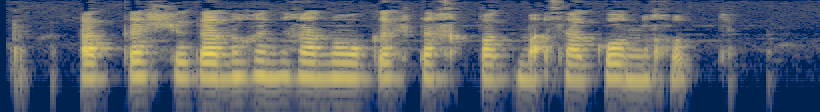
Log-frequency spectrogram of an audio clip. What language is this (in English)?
Seri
